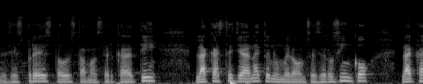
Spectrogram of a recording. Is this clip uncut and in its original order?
no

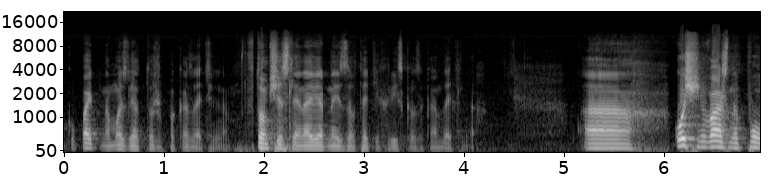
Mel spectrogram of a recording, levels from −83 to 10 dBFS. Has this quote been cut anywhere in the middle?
no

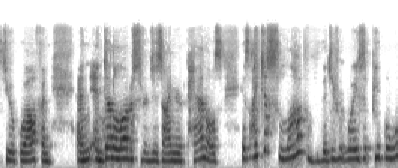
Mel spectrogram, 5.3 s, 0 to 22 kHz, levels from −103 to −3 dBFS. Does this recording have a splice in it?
no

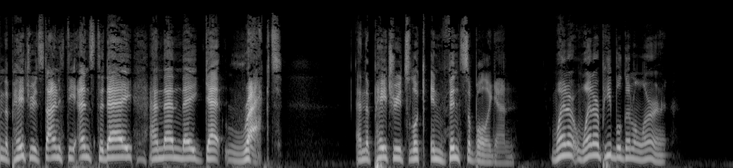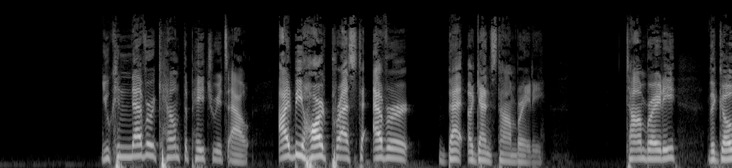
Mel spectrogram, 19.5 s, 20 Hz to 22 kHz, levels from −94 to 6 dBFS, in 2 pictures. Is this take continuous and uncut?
no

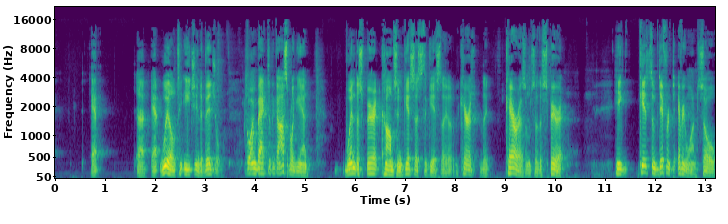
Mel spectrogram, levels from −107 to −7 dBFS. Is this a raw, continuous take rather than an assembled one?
no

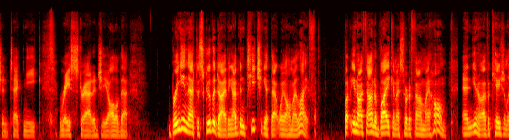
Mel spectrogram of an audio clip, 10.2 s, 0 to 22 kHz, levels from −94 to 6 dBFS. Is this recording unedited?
no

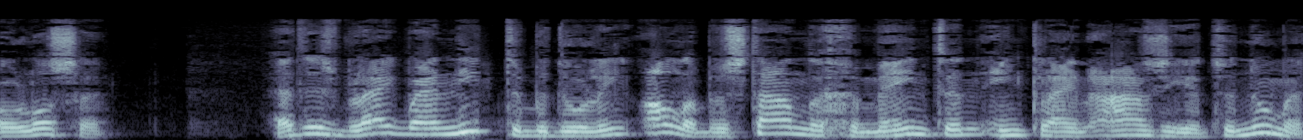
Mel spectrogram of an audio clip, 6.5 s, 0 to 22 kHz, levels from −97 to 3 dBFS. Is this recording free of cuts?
yes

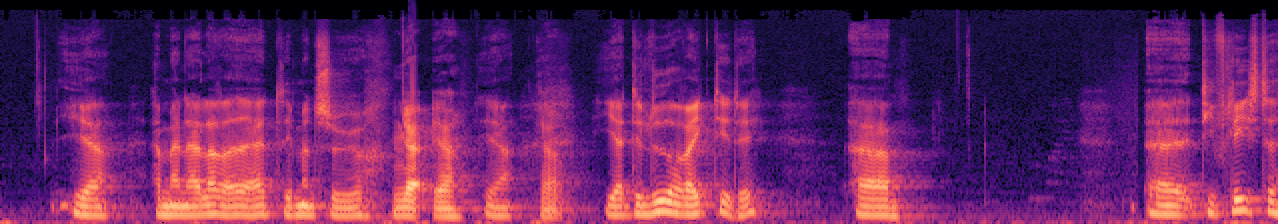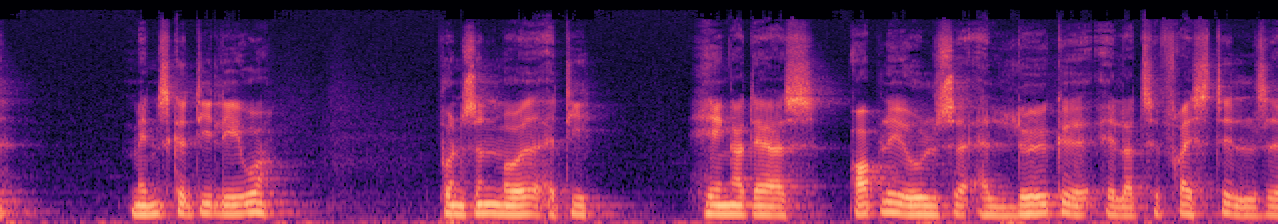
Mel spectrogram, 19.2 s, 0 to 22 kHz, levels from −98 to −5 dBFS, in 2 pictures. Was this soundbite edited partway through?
yes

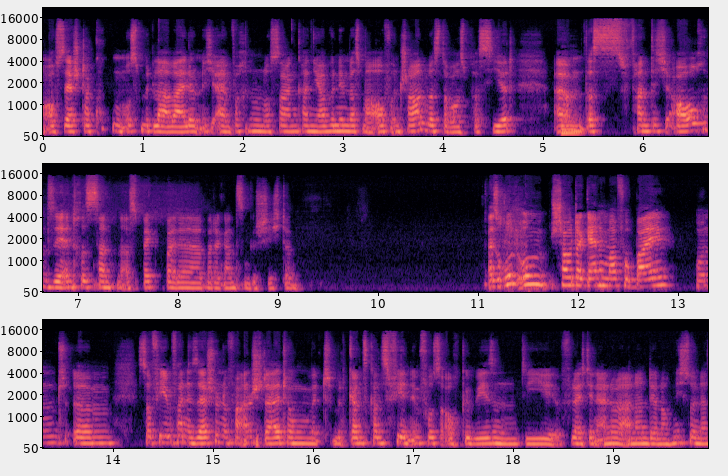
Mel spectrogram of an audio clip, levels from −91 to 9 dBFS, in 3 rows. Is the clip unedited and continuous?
yes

